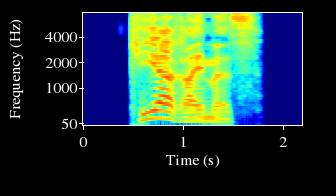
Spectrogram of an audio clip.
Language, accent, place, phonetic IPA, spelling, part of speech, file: German, Germany, Berlin, [ˈkeːɐ̯ˌʁaɪ̯məs], Kehrreimes, noun, De-Kehrreimes.ogg
- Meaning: genitive singular of Kehrreim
